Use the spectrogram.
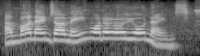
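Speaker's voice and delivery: sweet, nosy lady asking questions; chatty old lady. Acted. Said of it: "she's, she's".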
